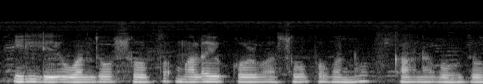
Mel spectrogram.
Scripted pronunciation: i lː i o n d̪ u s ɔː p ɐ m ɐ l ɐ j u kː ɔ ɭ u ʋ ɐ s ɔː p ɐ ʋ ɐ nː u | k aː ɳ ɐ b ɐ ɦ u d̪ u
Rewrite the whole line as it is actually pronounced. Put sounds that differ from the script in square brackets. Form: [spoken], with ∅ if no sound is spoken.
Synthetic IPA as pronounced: i lː i o n d̪ u s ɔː p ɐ m ɐ l ɐ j u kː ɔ ɭ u ʋ ɐ s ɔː p ɐ ʋ ɐ nː u | k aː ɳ ɐ b ɐ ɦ u d̪ u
